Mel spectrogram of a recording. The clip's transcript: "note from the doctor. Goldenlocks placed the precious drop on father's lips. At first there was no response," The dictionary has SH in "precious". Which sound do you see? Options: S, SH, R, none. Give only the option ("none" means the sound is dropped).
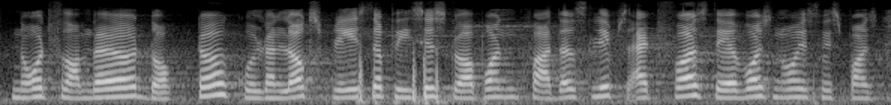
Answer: S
